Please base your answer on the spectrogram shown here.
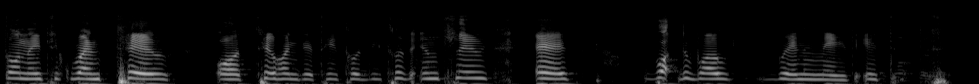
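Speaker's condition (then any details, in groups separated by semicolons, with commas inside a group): Cerebral palsy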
